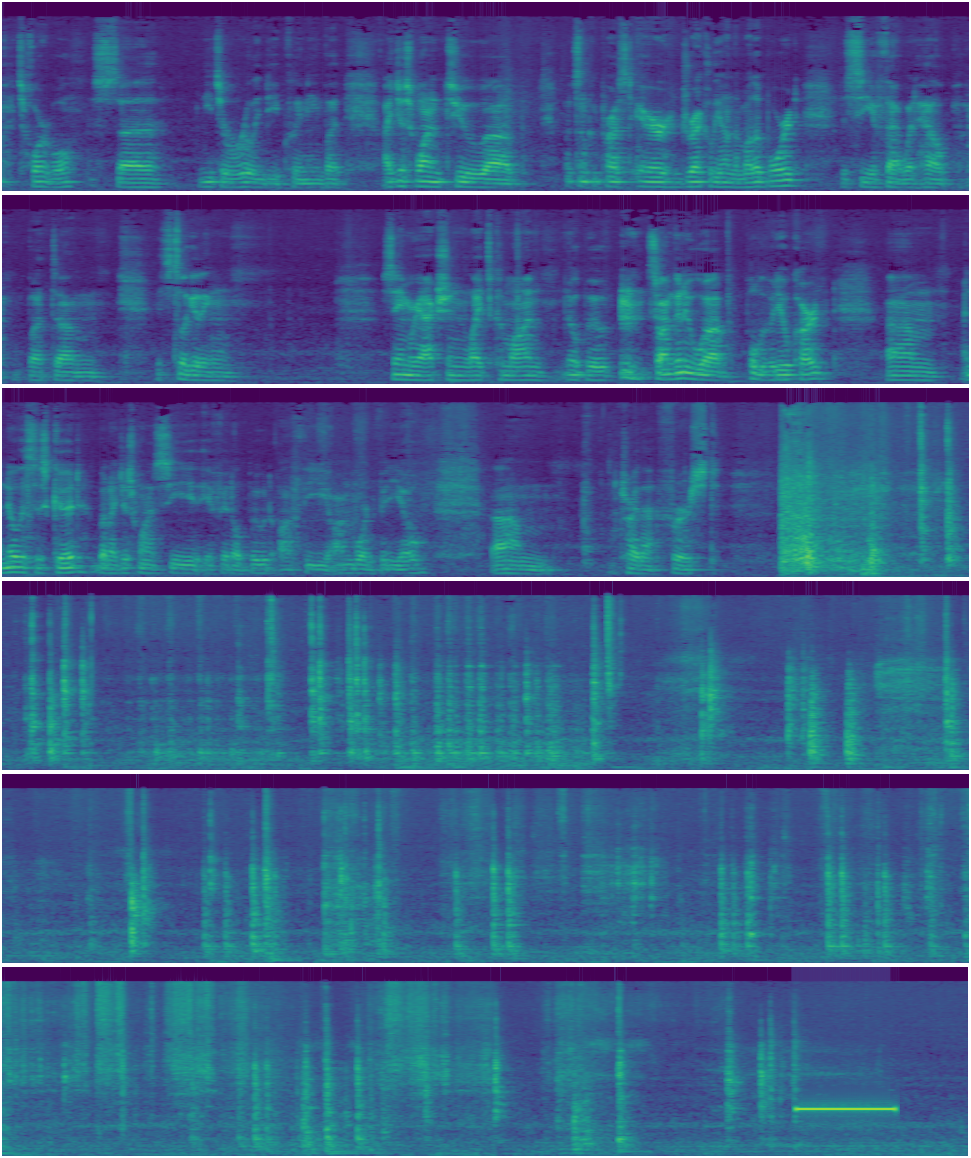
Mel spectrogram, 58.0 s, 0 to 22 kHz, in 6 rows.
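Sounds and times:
censor bleep: 0:56.3 - 0:57.3.

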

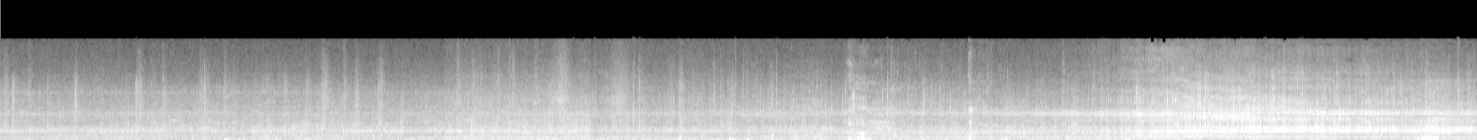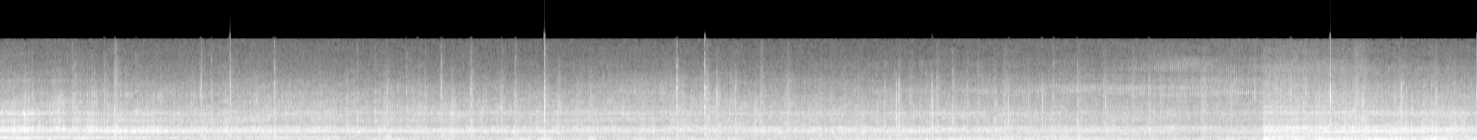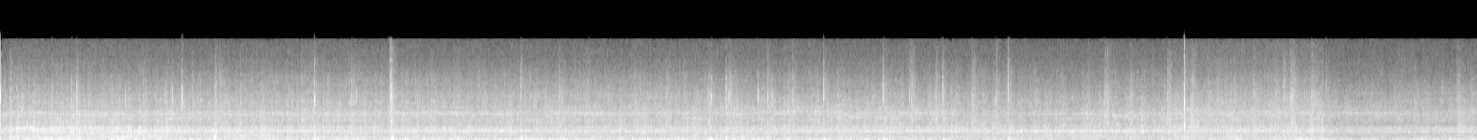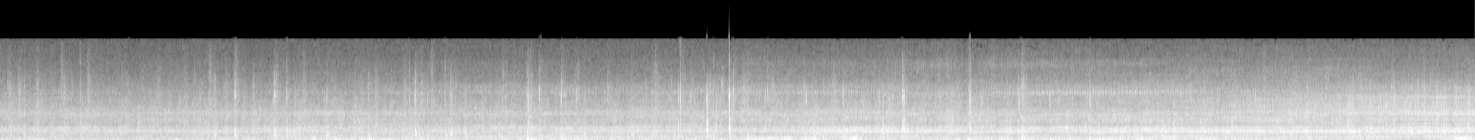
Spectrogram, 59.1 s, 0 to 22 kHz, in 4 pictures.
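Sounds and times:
model train motor hum: 0:00.0 - 0:59.0
wheels clicking over rail joints: 0:00.0 - 0:59.0.

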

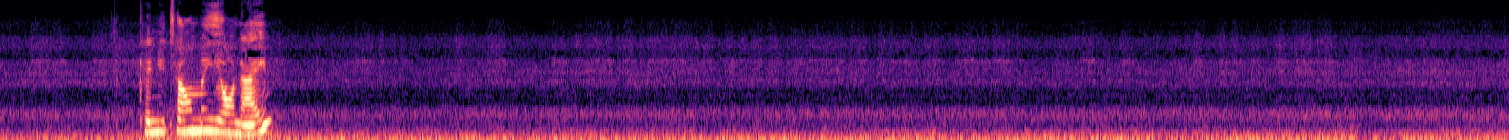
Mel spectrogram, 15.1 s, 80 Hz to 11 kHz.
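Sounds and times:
faint radio static: 0:01.4 - 0:02.8.

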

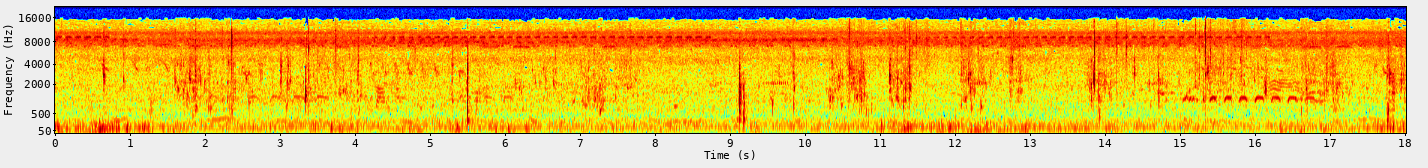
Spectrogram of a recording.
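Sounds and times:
hands splashing in muddy water: 0:13.7 - 0:18.0.

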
